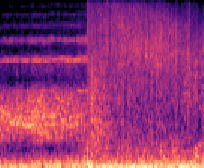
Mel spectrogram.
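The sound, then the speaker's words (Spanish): A tank cannon firing during a battle in Normandy, a loud, heavy boom with dense rumbling noise that holds for the whole stretch, with no quiet gaps. “Al final apuntó y disparó.”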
